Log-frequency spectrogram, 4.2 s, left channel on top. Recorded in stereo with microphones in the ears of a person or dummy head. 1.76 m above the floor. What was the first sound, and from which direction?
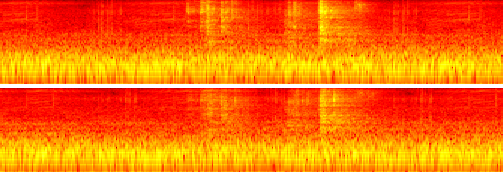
Keys jangling, 65° left (ahead or behind).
